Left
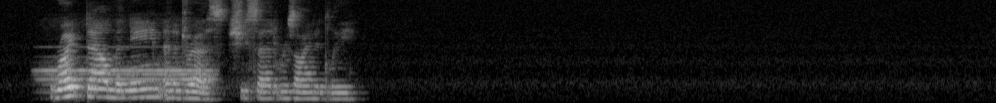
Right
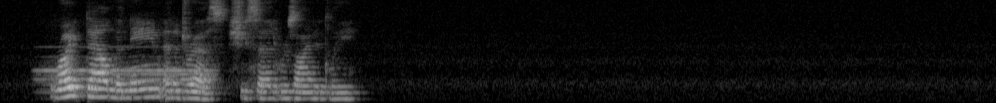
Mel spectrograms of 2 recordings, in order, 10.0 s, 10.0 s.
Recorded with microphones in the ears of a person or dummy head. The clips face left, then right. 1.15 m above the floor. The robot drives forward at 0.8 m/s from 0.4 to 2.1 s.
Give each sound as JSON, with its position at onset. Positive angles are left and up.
{"t": 0.5, "sound": "a woman speaking", "side_deg": 30, "distance_m": 1.4}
